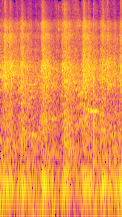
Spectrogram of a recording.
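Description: Repeated thuds of padded boxing gloves landing during close-range sparring, with music playing underneath.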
